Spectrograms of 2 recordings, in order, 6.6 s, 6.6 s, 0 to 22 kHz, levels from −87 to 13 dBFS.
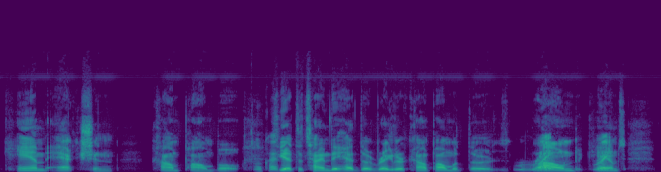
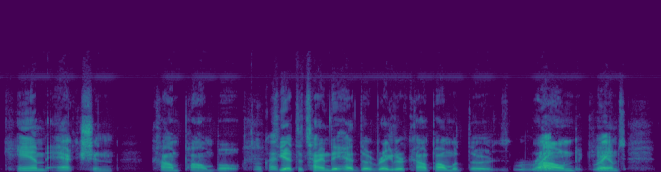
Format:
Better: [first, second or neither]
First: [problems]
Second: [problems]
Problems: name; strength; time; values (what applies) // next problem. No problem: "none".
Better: neither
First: thin; very; fading below 350 Hz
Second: thin; very; fading below 350 Hz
